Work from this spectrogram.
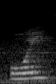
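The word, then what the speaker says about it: hoy: Since the H is silent, it's exactly the same sound as that was up there.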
